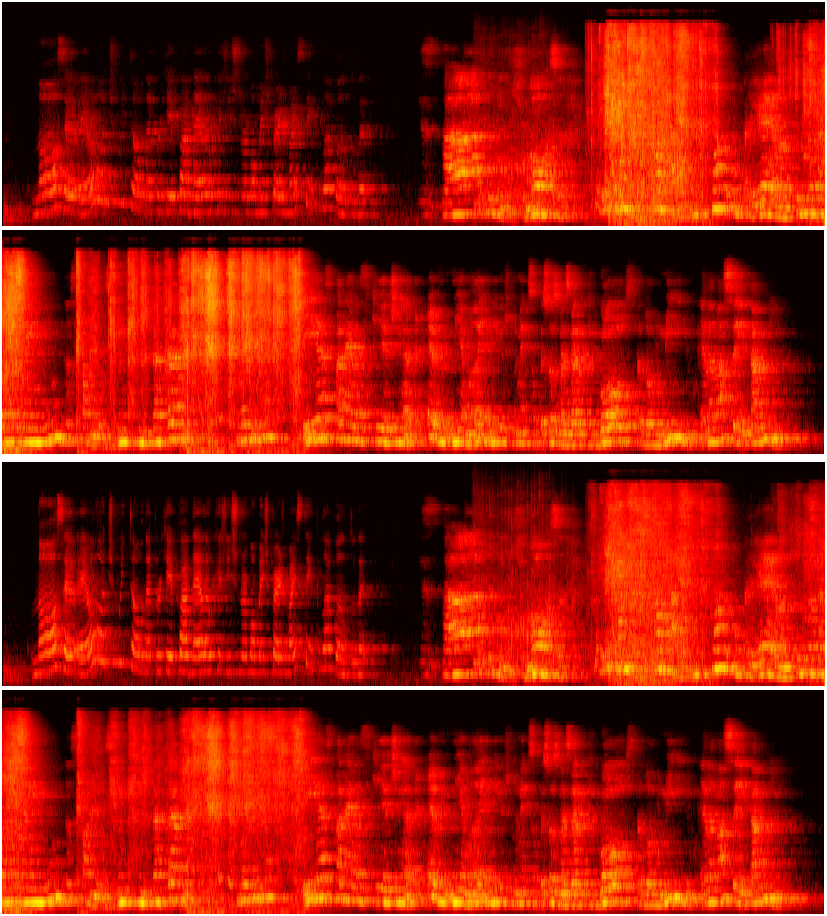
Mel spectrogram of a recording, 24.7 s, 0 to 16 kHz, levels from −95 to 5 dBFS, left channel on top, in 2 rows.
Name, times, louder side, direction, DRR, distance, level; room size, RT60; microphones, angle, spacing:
voice 1, 0.4-5.5 15.6-16.0, right 4 dB, 45° right, 7 dB, 0.4 m, -49 dB
voice 2, 6.3-8.6 8.9-9.5 9.7-15.4 15.8-24.0, right 1 dB, 20° left, -7 dB, 1.1 m, -36 dB
sound 1, 7.0-12.1, right 1 dB, 80° right, 0.8 m, -52 dB
sound 2, 8.7-10.7 11.6-12.7 13.4-16.8, left 6 dB, 40° left, 0.3 m, -33 dB
5.9 x 2.8 x 3.2 m, 1.2 s
head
